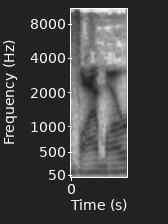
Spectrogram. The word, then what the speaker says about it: Weimar: All of these things were present in the Weimar Republic 100 years ago. Weimar, spelled W-E-I-M-E-R. In German, the W is pronounced with a V.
